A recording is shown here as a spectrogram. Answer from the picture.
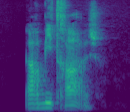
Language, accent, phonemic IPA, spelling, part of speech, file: French, France, /aʁ.bi.tʁaʒ/, arbitrage, noun, LL-Q150 (fra)-arbitrage.wav
- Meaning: 1. arbitration (the act or process of arbitrating) 2. arbitrage 3. trade-off 4. refereeing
